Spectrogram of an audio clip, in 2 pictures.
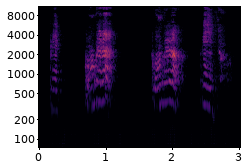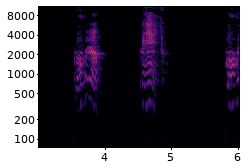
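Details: A pet magpie imitating human speech indoors: six short, raspy, word-like phrases about one per second, with a babbling, voice-like quality, in a quiet room.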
